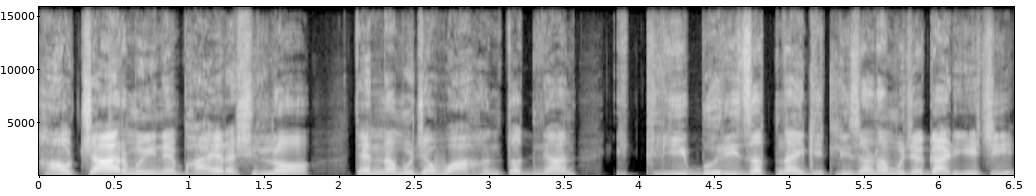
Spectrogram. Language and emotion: Goan Konkani, happy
